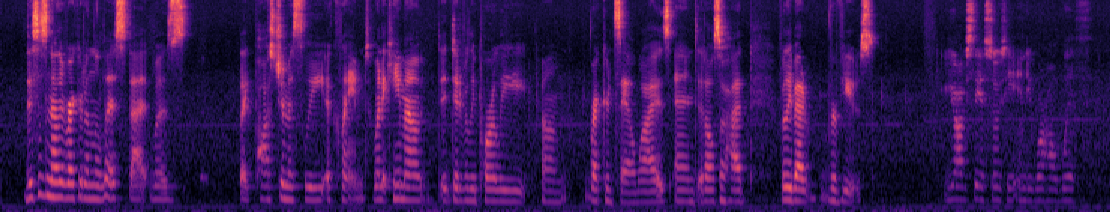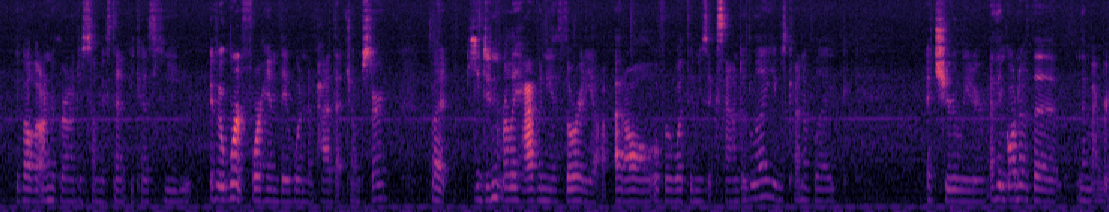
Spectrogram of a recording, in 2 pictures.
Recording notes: I still don't know how to use a microphone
